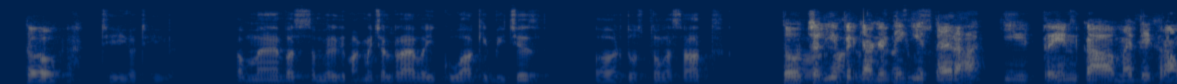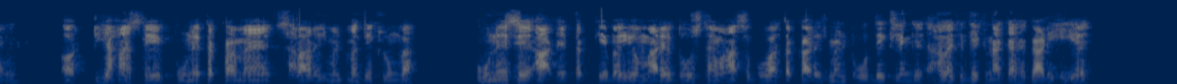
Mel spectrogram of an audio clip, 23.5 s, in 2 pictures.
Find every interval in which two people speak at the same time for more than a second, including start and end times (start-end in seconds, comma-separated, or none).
8.0-9.3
